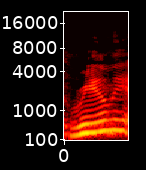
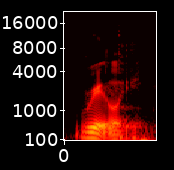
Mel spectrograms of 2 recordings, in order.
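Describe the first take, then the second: First: High, rising disbelieving "Really?"; "Really?" pitched high with a sharp upward lift; surprised question. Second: Low, falling "Really." said flatly; "Really." dropped low with a firm falling end; flat confirmation. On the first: Janet Reno asks back in surprise, a high rising "Really?". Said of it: "And she goes". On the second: Answering Janet Reno, a low, flat, falling "Really.". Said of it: "I said". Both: Retold or imitated.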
